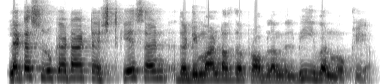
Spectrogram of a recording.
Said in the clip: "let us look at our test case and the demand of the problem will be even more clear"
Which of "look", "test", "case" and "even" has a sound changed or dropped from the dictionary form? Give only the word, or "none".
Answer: none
